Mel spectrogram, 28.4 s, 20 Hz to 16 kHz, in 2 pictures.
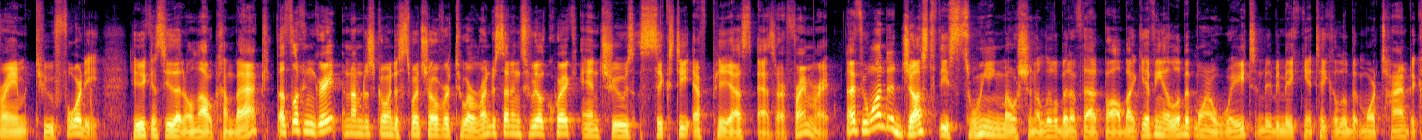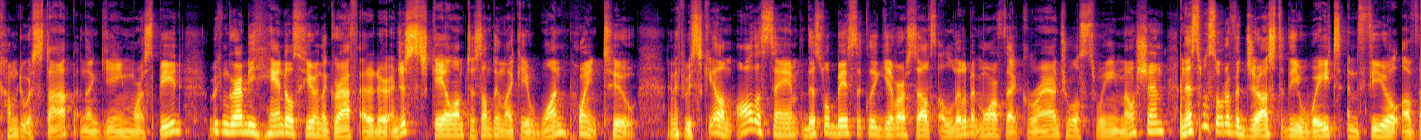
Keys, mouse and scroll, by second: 3.7 click, 5.3-7.8 drag, 8.2 click, 16.3 click, 17.1 click, 18.2-19.1 scroll up 6, 20.9-23.3 scroll down 1, 23.3 s, 26.3 click, 26.8 s.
